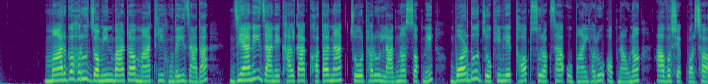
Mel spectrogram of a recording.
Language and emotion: Nepali, neutral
